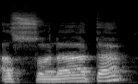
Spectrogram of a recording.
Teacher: la panjangnya 2 harakah mat tabi'i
